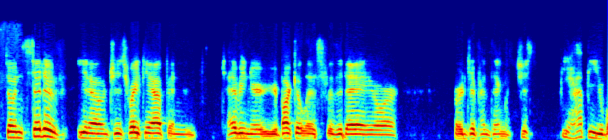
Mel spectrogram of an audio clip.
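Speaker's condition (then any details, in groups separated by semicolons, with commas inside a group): Cerebral palsy; very mild form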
